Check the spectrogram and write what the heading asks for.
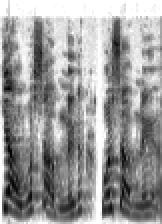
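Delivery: mocking thug voice. Mocking how one guy thinks African Americans talk: mocking stereotyped thug voice. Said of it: "they talk like this".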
